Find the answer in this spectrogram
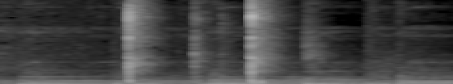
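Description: Handheld butane torch lighter being lit: two sharp clicks of its igniter trigger, a little over half a second apart.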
